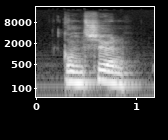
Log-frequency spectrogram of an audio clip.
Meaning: company, business, concern
- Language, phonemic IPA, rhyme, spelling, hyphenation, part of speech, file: Dutch, /kɔnˈsʏrn/, -ʏrn, concern, con‧cern, noun, Nl-concern.ogg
